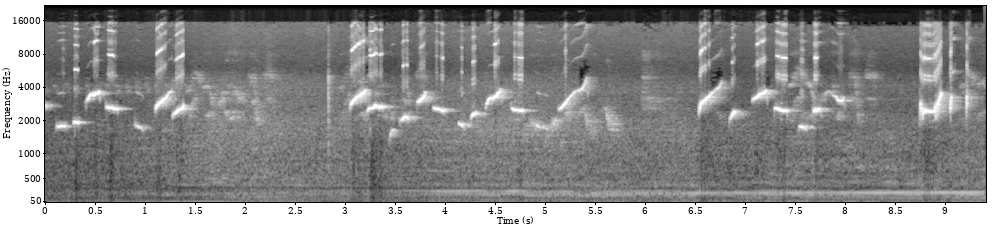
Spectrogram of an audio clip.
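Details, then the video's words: White-rumped shama (murai batu) of Indonesia, singing a lure song to provoke other birds. Clusters of high slurred whistles come in bursts separated by pauses, over a steady low humming background. "KICAUAN MURAI BATU bikin NYAUT ikut BUNYI jadi GACOR"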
